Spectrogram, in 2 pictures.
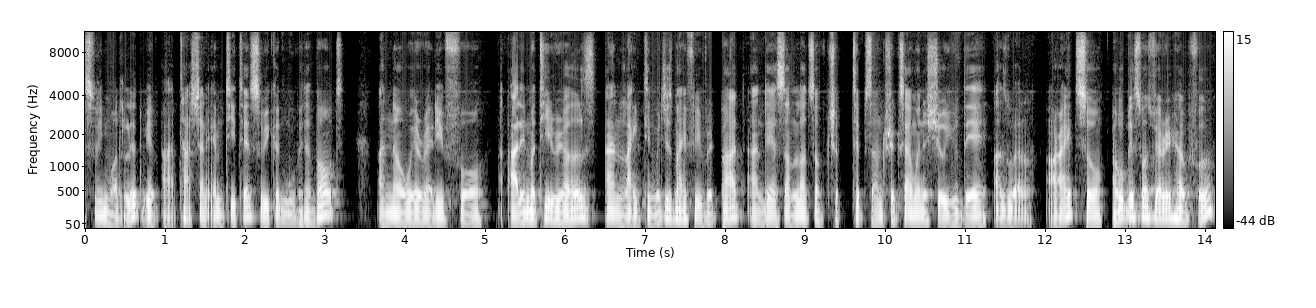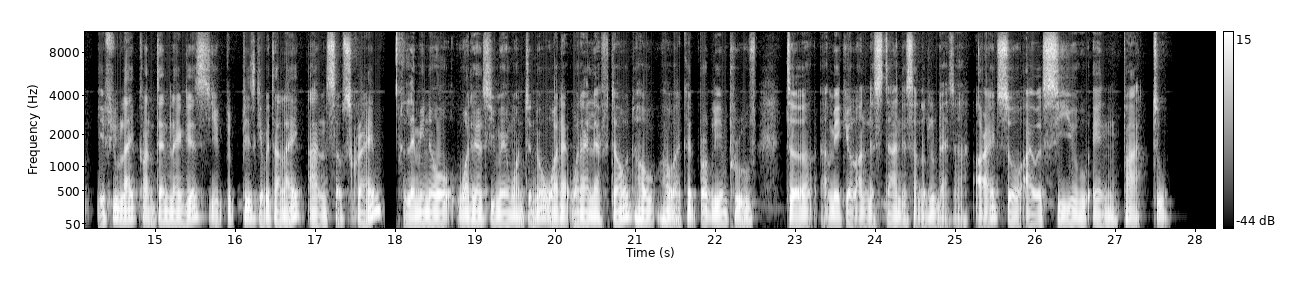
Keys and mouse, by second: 1.6 g, 2.9-3.6 drag, 4.2 click.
